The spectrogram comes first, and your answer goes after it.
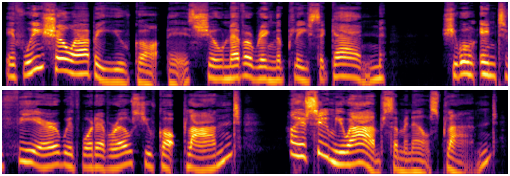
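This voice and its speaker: A woman's voice: on the low side, very animated, no echo, clean studio sound, voice pushed up. A woman voicing a pushy, scheming woman with a heavy West Country accent who talks in a rush with a subtly mocking tone. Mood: sly. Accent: West Country English. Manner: subtly mocking, rushed talk.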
